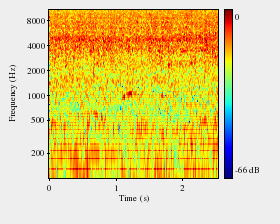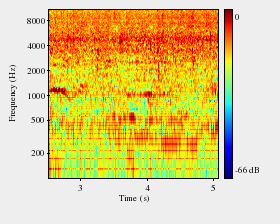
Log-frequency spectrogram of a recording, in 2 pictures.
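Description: Steady rush and splash of water in a water-park pool, with a spout pouring into it.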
